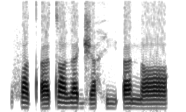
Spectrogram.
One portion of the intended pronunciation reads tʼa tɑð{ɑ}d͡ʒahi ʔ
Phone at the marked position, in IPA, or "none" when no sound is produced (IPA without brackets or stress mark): a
